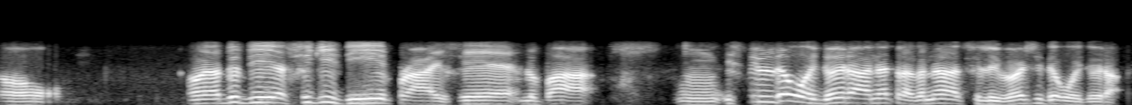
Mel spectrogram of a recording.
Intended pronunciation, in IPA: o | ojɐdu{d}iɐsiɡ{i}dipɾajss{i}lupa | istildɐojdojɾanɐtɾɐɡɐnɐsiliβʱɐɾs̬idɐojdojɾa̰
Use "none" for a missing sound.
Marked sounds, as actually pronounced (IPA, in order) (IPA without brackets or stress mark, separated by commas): d, i, e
